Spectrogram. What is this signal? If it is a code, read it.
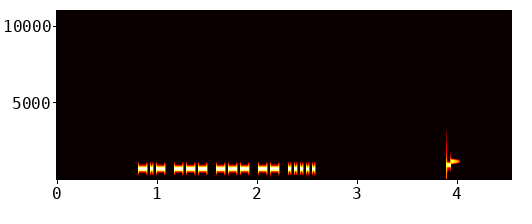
Morse code, heard as a keyed tone, about 42 wpm, 690 Hz. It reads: KOOM5
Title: Code Groups - 5 Letter:Numbers - 40wpm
